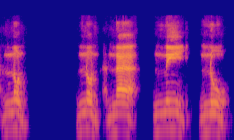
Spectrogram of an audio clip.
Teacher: huruf nun itu berarti ujung lidahnya dia bertemu dengan apa bertemu dengan gusi bagian atas pangkal gusi bagian atas jadi tidak tidak bertemu dengan gigi gigi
